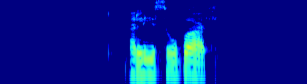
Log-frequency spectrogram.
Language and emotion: Russian, angry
